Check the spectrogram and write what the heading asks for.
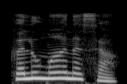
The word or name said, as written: ಕಲ್ಲುಮನಸ್ಸು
